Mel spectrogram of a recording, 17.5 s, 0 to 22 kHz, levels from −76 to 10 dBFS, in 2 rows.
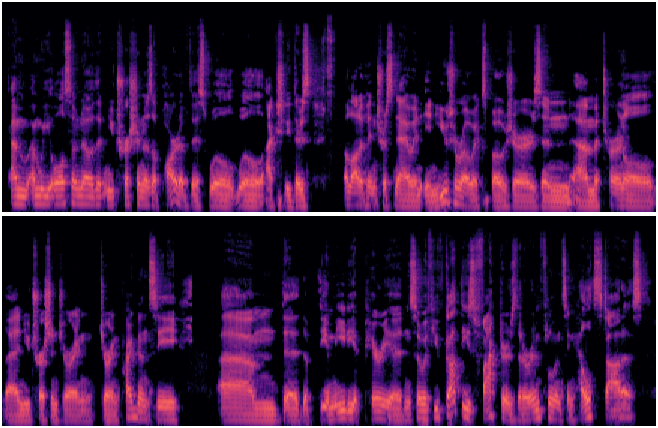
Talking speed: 175 wpm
